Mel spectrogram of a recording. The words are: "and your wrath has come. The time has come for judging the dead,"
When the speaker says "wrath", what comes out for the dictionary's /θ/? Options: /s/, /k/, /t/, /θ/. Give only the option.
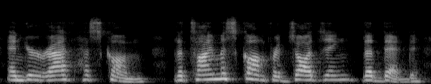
/θ/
